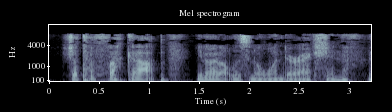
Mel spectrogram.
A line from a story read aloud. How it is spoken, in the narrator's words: he says with a laugh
